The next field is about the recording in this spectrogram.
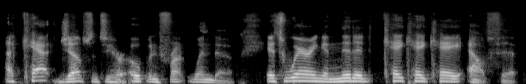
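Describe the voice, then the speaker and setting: Man, middle pitch, scripted narration, screenplay directions, table read, close dry sound. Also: animated, moderate pace, a little mellow, dry recording. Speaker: stage directions reader.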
